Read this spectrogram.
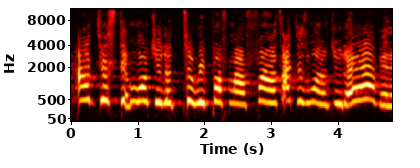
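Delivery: high, flustered blabbering. Retold or imitated. Explaining the money to the crying woman, blabbering. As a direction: babble an embarrassed excuse in a high voice. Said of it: "I was just talking and I was blabbering".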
